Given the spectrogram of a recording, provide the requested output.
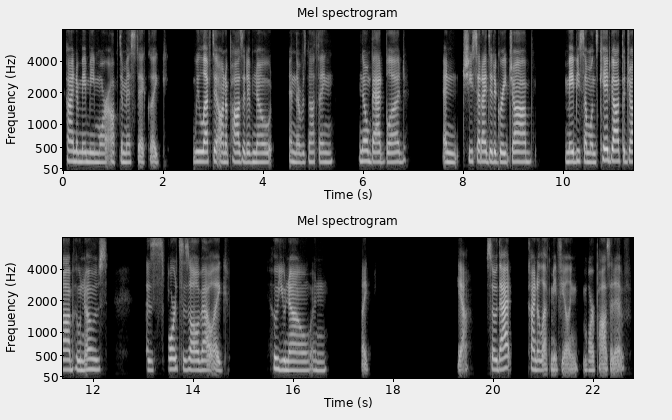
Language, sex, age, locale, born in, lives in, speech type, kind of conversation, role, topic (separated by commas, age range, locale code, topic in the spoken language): English, female, 25-29, en-US, United States, United States, conversation, advice, user, How can I rebuild my career and find stable work after a job loss?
